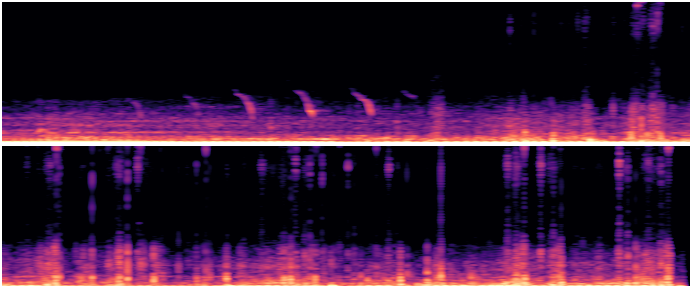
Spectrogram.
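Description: Old Yamaha Vega motorcycle's small single-cylinder engine running steadily at low revs on a rocky road, with frequent knocks and rattles from the stones under the wheels. A few short chirps about a second in.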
